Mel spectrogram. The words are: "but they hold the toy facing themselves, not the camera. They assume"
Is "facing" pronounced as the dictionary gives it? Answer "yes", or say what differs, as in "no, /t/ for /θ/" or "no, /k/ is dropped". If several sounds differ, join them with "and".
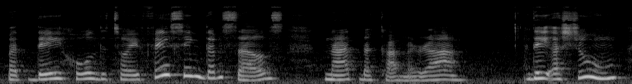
yes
